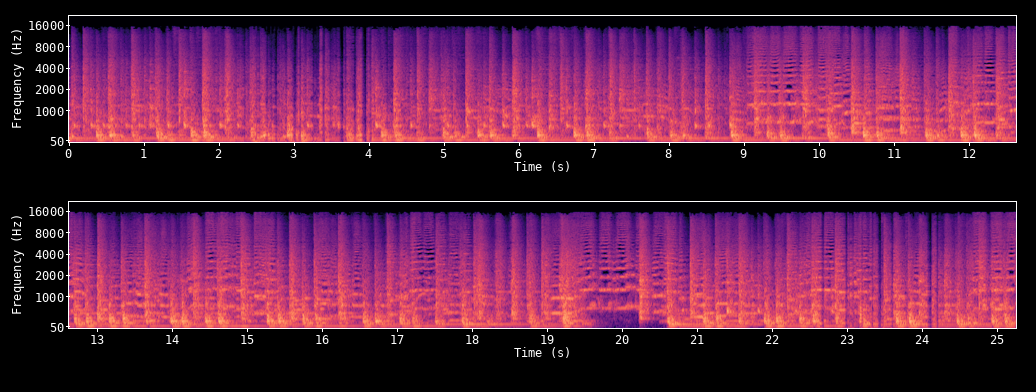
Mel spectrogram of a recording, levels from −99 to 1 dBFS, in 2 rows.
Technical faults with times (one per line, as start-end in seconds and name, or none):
2.33-4.27 repeated packet loss (robotic sound)
22.65-23.63 repeated packet loss (robotic sound)
24.07-24.15 burst of packet loss
24.19-24.23 short concealed packet loss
